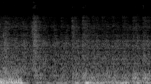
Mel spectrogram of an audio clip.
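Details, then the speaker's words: Catalina 30 sailboat fitted with a Harbor Freight Predator engine, running under load as the boat moves: deep, steady drone that settles as the boat pulls, with no knocks or misses. Water pump running; normal running under load. "Look at that. We are moving. You hear the difference in the sound? It works."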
